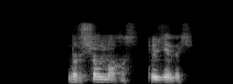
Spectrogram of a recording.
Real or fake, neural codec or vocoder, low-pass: fake; codec, 24 kHz, 1 kbps, SNAC; 7.2 kHz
